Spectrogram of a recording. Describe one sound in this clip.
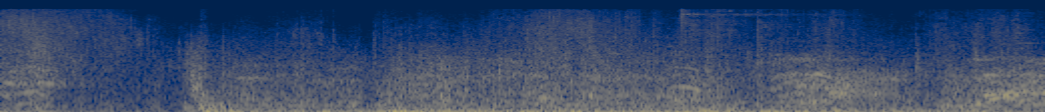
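A fiery blast roars and whooshes.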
